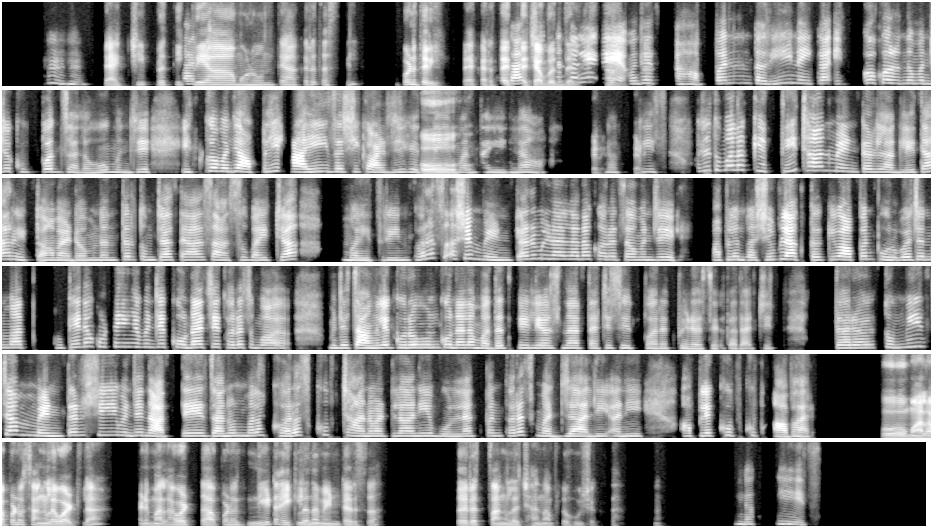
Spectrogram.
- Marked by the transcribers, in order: other noise; in English: "मेंटर"; in English: "मेंटर"; in English: "मेंटरशी"; in English: "मेंटरचं"
- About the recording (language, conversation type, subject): Marathi, podcast, आपण मार्गदर्शकाशी नातं कसं निर्माण करता आणि त्याचा आपल्याला कसा फायदा होतो?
